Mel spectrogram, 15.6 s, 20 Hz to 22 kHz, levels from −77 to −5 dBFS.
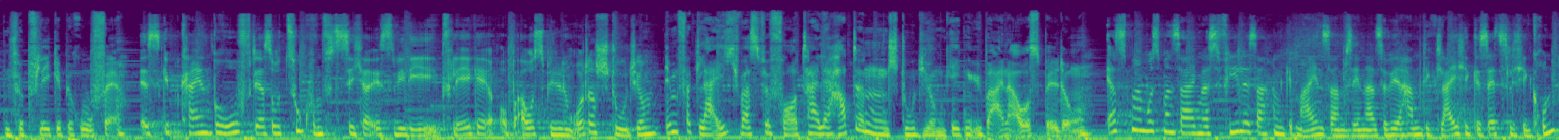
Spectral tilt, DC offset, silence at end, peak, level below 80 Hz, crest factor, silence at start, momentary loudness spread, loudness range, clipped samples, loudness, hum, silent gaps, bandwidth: -4.5 dB/octave; under 0.1%; 0 s; -6 dBFS; -28 dBFS; 10 dB; 0 s; 2 LU; 1 LU; under 0.1%; -15 LUFS; none; none; 16 kHz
